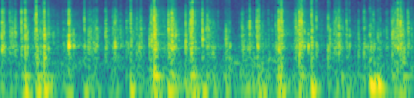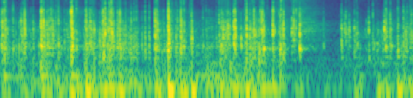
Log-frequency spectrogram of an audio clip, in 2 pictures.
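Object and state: Mechanical keyboard with plastic keycaps.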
